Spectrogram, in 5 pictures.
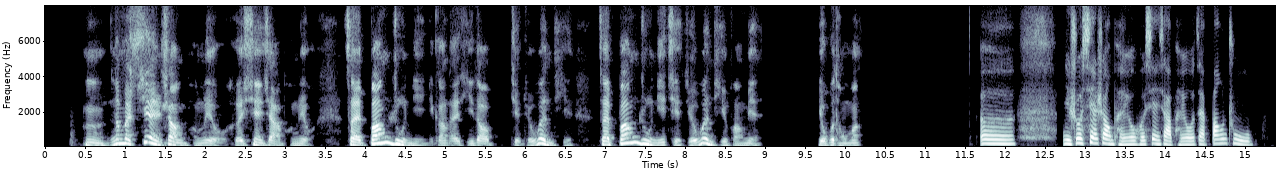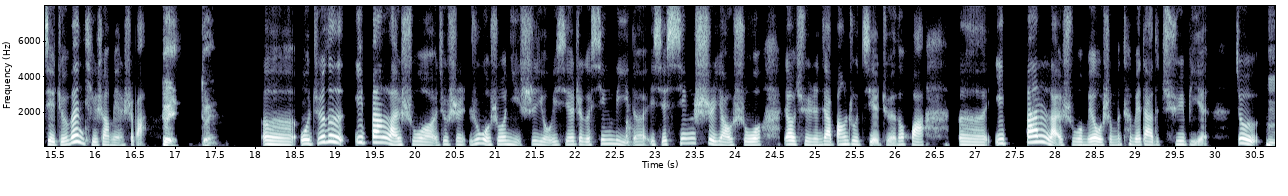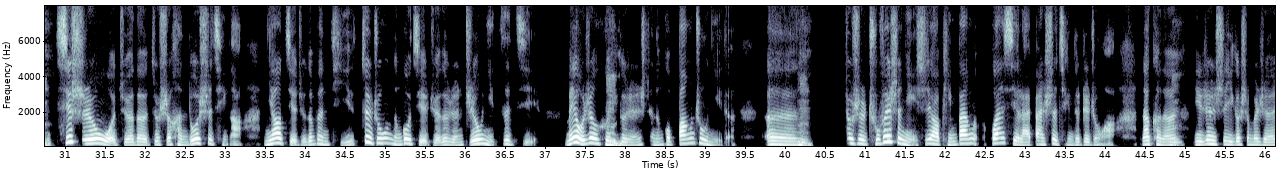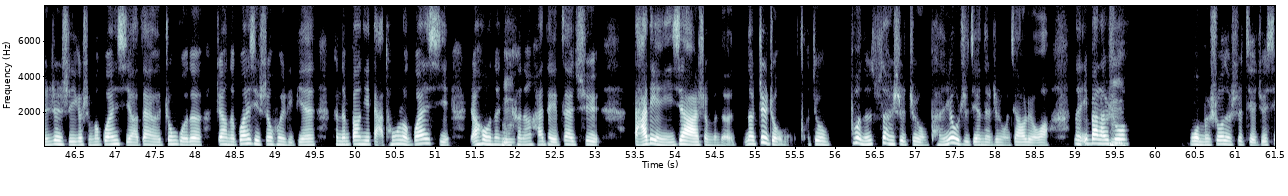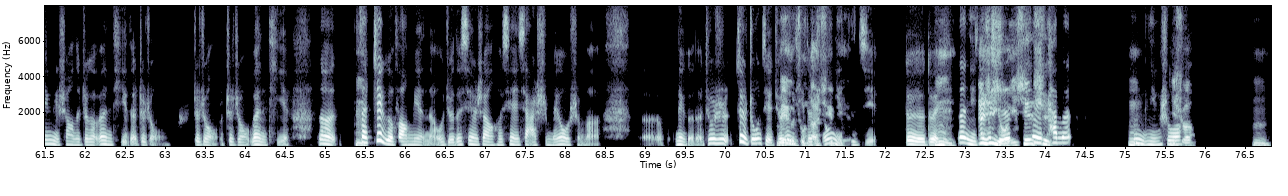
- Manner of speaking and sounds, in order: other background noise; teeth sucking; tsk; teeth sucking
- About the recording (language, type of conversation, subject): Chinese, podcast, 你怎么看线上朋友和线下朋友的区别？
